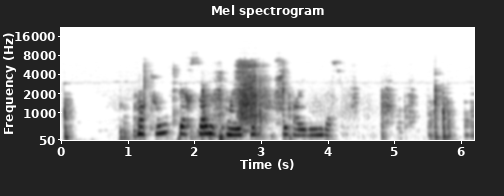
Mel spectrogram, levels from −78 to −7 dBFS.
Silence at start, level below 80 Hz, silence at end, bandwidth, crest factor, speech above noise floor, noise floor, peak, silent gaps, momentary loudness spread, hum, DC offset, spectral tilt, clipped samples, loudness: 0.05 s; -54 dBFS; 0 s; 7.6 kHz; 18 dB; 46 dB; -62 dBFS; 0 dBFS; none; 21 LU; none; under 0.1%; -5 dB/octave; under 0.1%; -17 LUFS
